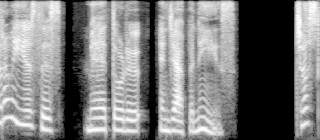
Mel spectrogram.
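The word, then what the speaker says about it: メートル: The word meter is originally French, which is why the Japanese pronunciation doesn't sound like the English word meter. Natsuko, how do we use this metoru in Japanese?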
